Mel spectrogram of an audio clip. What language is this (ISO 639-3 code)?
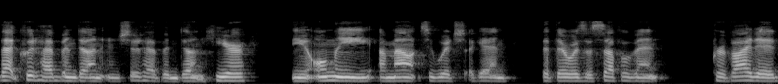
eng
